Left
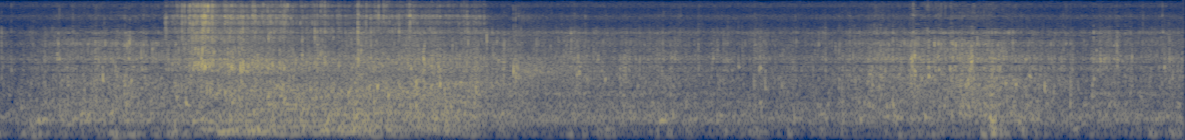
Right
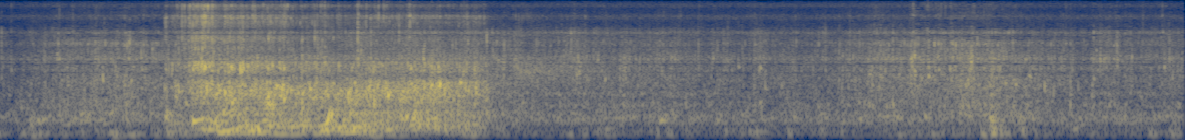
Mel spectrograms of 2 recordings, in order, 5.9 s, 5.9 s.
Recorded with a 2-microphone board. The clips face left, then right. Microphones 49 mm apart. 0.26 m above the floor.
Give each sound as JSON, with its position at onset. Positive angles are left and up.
{"t": 0.8, "sound": "a splash", "side_deg": -50, "distance_m": 0.6}
{"t": 2.6, "sound": "a finger snap", "side_deg": 60, "distance_m": 5.5}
